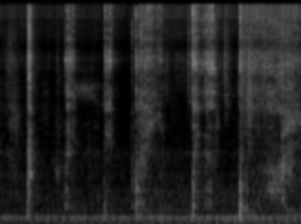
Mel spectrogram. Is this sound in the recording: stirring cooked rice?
yes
